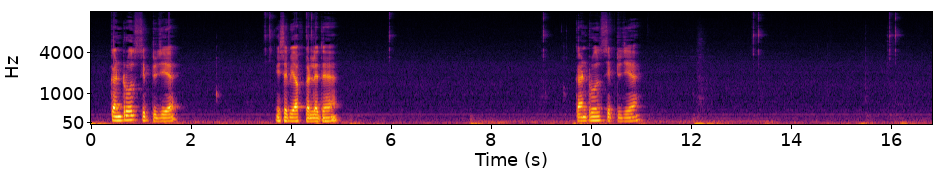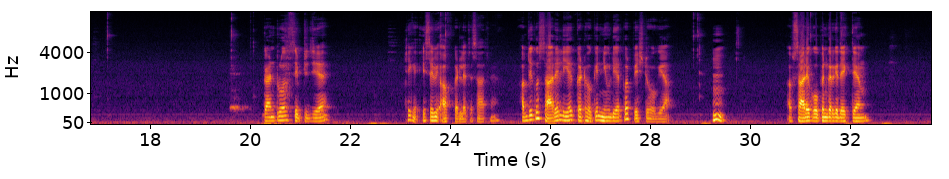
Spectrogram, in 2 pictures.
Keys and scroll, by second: 1.4 ctrl+shift+j, 10.9 ctrl+shift+j, 21.2 ctrl+shift+j.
